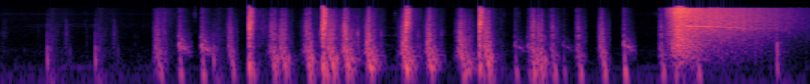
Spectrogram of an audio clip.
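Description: Quick punches land in a game fight.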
